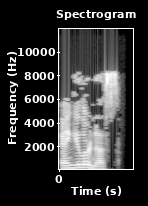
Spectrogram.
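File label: "angularness", British English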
